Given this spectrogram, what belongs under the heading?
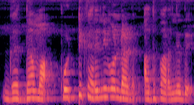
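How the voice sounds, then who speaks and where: Mellow woman telling a dramatic story. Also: mid-range voice, brisk. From Kerala, India. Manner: emotive, dramatic.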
